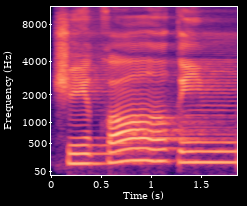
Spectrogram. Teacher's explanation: huruf qo kita panjangkan kan dua harakat karena terdapat alif di depannya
